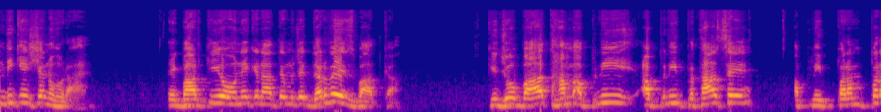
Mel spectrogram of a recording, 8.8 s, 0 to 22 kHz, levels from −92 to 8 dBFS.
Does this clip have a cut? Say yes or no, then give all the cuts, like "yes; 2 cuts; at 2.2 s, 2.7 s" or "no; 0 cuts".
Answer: no; 0 cuts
